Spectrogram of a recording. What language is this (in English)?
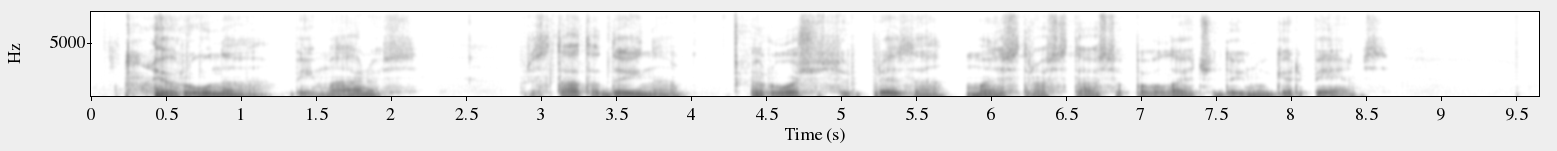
Lithuanian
